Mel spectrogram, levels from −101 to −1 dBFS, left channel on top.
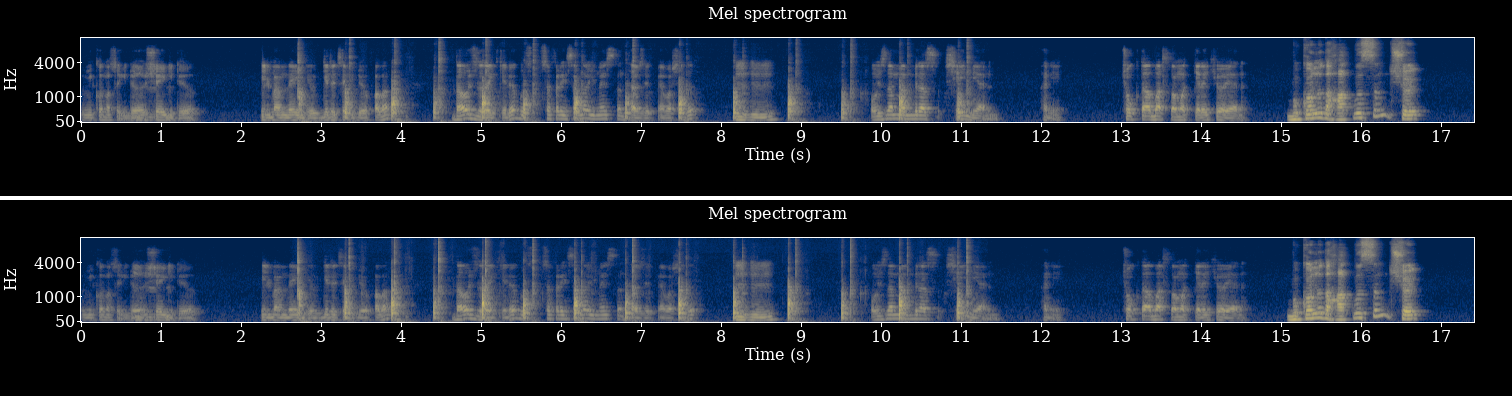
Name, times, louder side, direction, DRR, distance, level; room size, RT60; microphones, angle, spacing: voice 1, 0.0-1.5 2.2-3.9 4.6-7.7 9.9-11.5 12.0-12.2 13.0-14.5, left 3 dB, 85° left, 0.6 m, -42 dB
sound 1, 2.7-2.9 3.3-3.5 3.9-4.1 4.4-4.5 5.0-5.2 5.5-5.7 6.2-6.4 6.8-7.0 7.5-7.6 8.2-8.3 8.8-9.0 9.5-9.8 10.2-10.4 11.0-11.2, right 3 dB, 85° right, 0.5 m, -35 dB
voice 2, 8.2-8.7 15.1-16.7, right 2 dB, 40° right, 0.5 m, -34 dB
2.6 x 2.4 x 3.0 m
head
